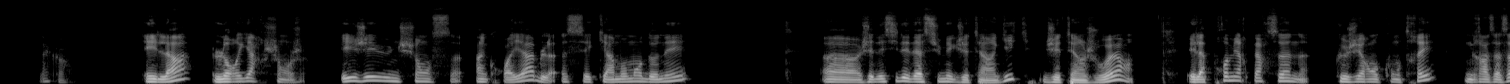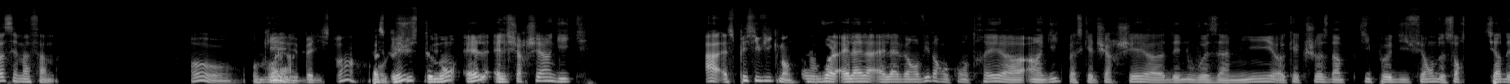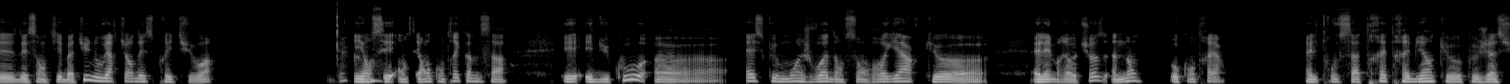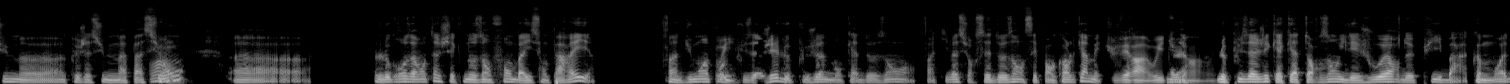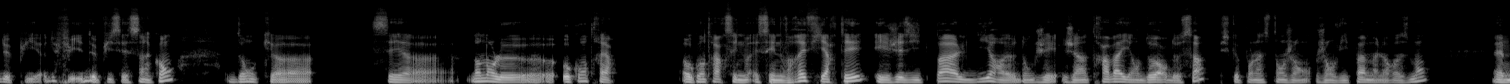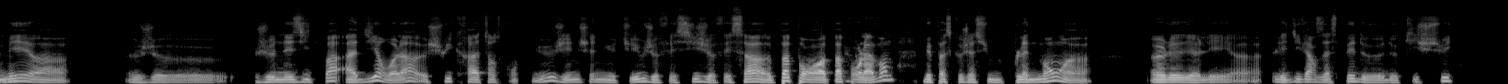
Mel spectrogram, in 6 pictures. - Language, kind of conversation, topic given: French, podcast, Comment rester authentique lorsque vous exposez votre travail ?
- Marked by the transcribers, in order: stressed: "Et là"; surprised: "Oh ! OK"; other background noise; drawn out: "je"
